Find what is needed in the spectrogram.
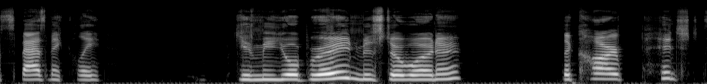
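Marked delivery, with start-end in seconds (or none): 2.3-4.6 zombie voice. A narrator's reading. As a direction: drag the words out like a hungry dead man. Zombie at the car window.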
